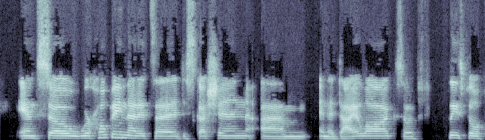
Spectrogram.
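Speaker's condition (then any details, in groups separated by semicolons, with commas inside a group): No condition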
